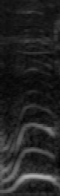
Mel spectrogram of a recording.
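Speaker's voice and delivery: high, loud whistling hoo; mock teapot squeal; teapot whistle. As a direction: imitate a shrill kettle. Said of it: "you hear the teapot go".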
